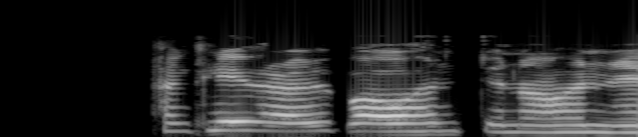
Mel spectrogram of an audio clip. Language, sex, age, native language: Icelandic, female, 12, Icelandic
